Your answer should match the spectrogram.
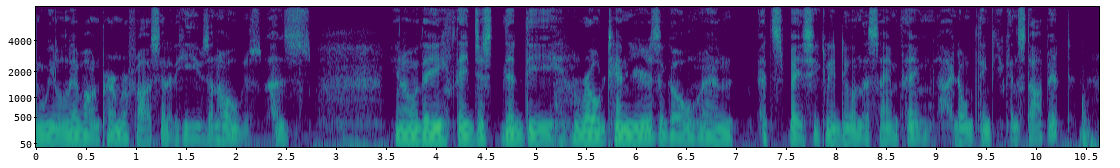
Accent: Bethel, Alaska, United States; I was born and raised here in Bethel, Alaska, so I'm pretty much a lifelong resident.

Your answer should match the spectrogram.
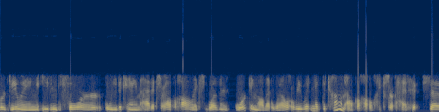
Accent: Kentucky, United States; 10 years ago, I moved back to Eastern Kentucky and really embraced being Appalachian.

